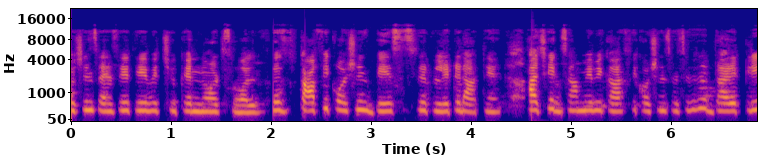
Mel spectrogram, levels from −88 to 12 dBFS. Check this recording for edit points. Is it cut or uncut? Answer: cut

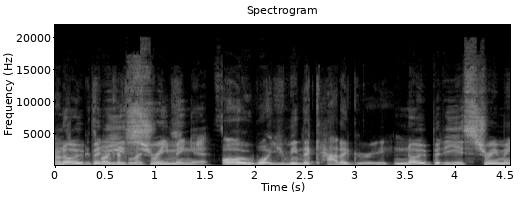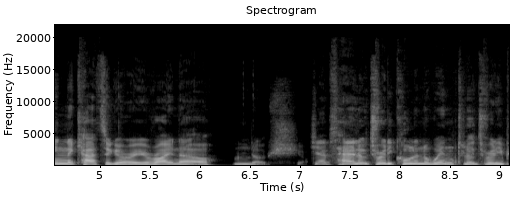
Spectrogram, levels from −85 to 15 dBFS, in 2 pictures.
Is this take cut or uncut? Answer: cut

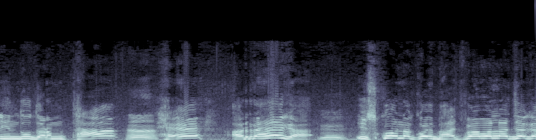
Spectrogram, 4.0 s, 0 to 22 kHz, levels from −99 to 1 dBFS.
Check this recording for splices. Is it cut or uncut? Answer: uncut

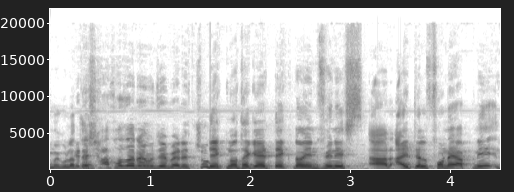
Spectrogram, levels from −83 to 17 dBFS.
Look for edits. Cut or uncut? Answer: cut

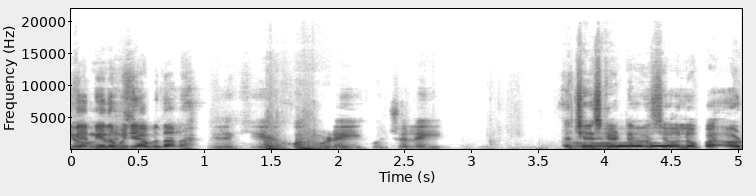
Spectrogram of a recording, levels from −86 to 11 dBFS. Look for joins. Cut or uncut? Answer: cut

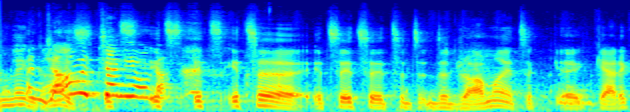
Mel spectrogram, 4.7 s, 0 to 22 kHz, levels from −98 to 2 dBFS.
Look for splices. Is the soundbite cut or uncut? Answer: uncut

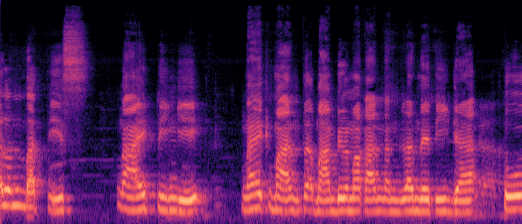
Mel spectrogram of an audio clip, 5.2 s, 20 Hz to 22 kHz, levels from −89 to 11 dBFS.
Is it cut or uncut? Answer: uncut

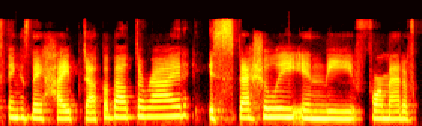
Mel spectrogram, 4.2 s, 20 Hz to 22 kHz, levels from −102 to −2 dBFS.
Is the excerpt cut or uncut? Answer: cut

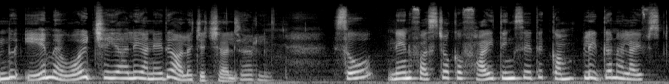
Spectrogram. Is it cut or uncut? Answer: uncut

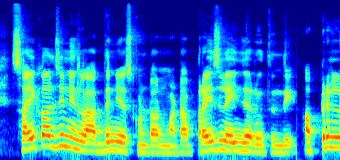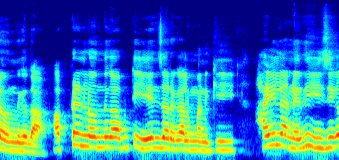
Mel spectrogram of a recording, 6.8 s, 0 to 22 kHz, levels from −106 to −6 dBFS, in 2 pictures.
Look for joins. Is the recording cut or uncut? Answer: cut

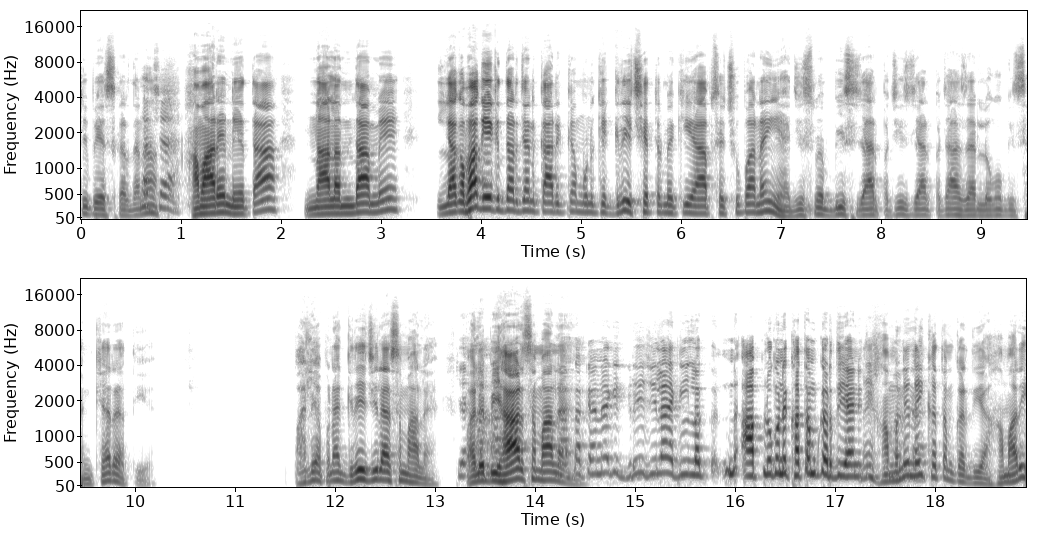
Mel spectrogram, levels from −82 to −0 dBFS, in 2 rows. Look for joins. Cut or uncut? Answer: uncut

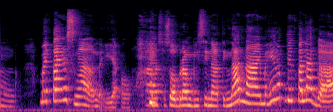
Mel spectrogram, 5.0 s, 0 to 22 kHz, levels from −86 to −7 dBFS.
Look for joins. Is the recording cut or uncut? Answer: cut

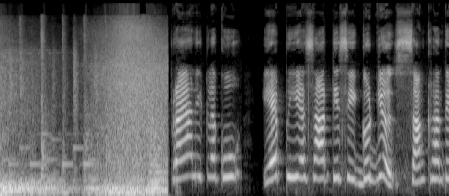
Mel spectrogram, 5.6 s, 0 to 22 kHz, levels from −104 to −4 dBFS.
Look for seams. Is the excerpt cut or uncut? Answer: cut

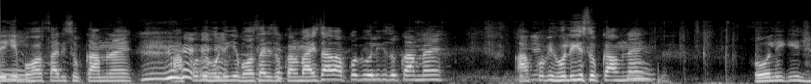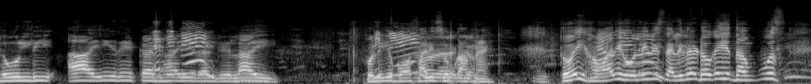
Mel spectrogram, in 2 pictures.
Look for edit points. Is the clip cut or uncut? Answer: uncut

